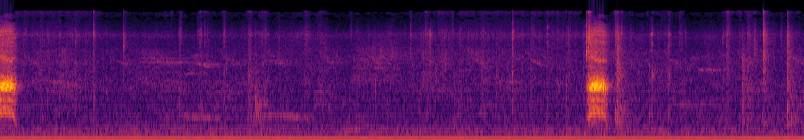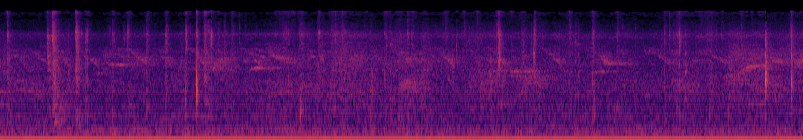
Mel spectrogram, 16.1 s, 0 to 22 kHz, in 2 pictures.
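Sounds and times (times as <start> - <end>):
crow cawing: 0.0 - 0.8, 5.8 - 6.2
low background noise: 0.0 - 16.0.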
